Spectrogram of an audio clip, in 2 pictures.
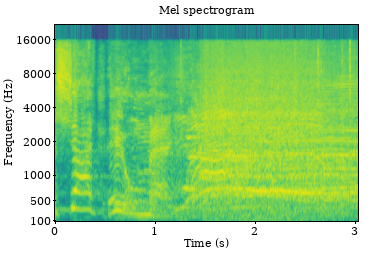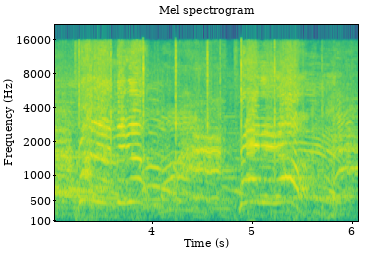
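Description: A crowd of young men cheers and shouts in an echoing hall.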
